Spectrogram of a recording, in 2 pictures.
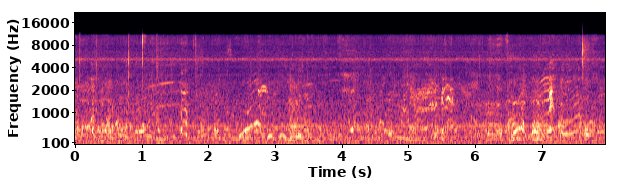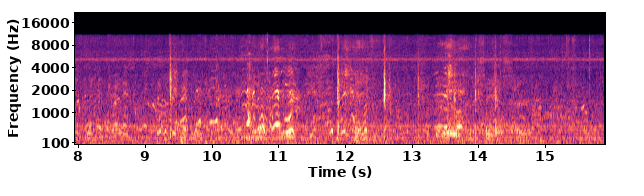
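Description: A crowd of young men talk and call out at once outdoors.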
